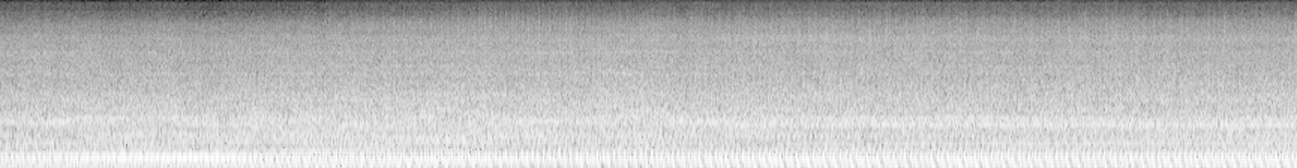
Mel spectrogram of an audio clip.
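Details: TroyBilt lawn tractor, long-sitting, restarted with choke and warming up before oil drain: small engine runs at constant, even speed with no surging or hunting, slightly smoky, probably from sitting; normal running.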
